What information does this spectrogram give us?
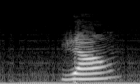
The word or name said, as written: rang2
